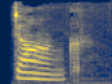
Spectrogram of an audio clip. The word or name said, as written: donk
